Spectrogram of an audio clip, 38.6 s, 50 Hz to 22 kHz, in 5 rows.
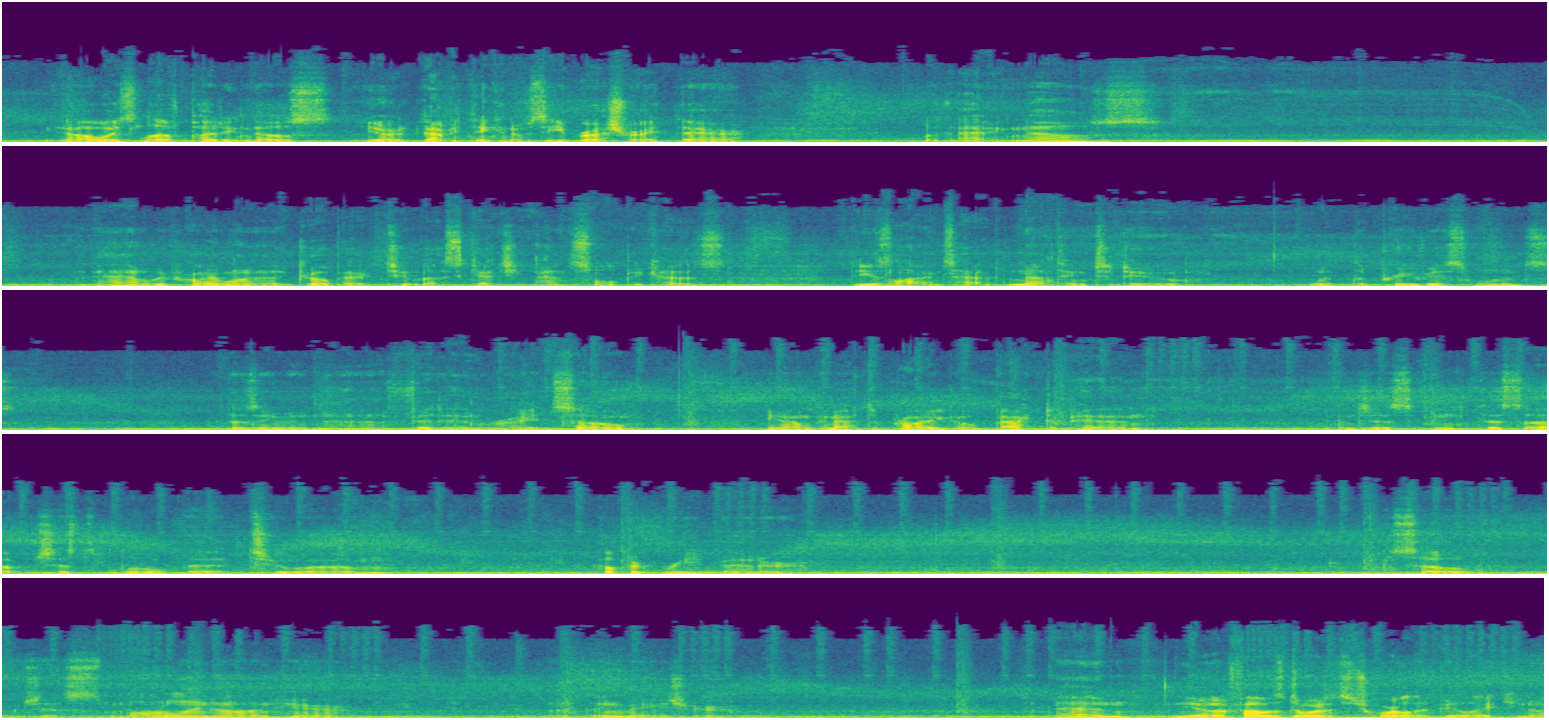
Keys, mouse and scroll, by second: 38.2 click.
